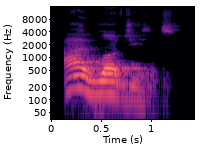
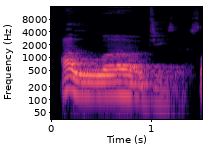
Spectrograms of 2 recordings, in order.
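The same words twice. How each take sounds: First: Slow, moved declaration of love; emotional. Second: Choked up. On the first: Pastor telling the congregation he loves Jesus, slow and moved. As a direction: let the feeling catch a little, slowly. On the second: Pastor repeating his love for Jesus, choked up and slow. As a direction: let it break a little as you repeat it. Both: Real, not acted. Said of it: "when y'all see me get emotional up here".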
